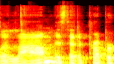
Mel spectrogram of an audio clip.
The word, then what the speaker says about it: lame: so it's it's spelled l-a-m-e and uh that's not pronounced lame no that means something else okay as far as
